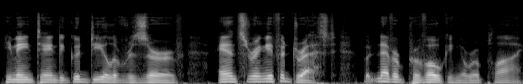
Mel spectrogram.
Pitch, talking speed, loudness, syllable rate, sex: 105 Hz, 170 wpm, -20 LUFS, 5.9 syllables/s, male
